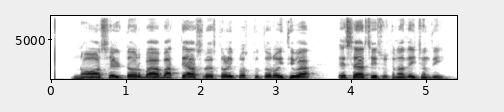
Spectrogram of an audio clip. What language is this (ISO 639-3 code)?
ori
